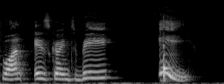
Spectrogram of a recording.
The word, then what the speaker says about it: y: is going to be e e means and the y in Spanish pronounced as e means and however if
